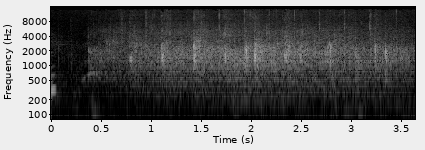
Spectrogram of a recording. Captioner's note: applause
